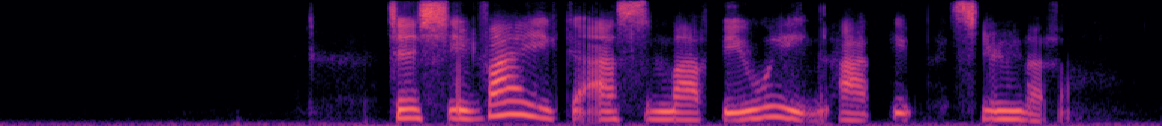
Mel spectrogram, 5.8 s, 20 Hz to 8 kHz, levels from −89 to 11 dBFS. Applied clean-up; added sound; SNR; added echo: neural diffusion model UNIVERSE++.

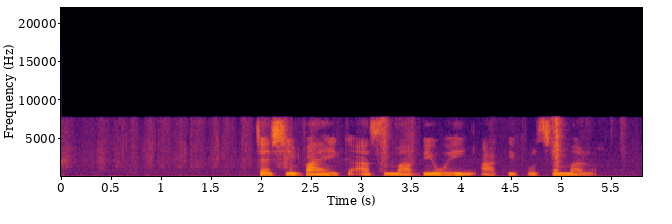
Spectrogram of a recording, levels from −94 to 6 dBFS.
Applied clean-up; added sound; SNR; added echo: none; Domestic sounds, home sounds; 13 dB; none.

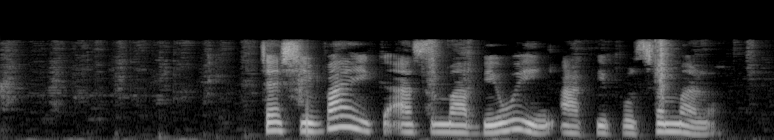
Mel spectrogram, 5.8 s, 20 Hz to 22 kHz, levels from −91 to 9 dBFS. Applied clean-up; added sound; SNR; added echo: classical method log-MMSE.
